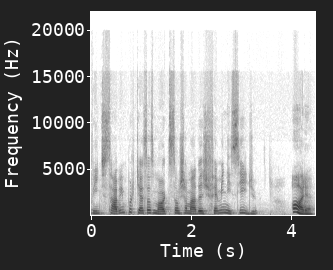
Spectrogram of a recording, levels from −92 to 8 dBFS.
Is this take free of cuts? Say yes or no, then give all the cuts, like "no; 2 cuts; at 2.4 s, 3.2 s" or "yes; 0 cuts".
yes; 0 cuts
